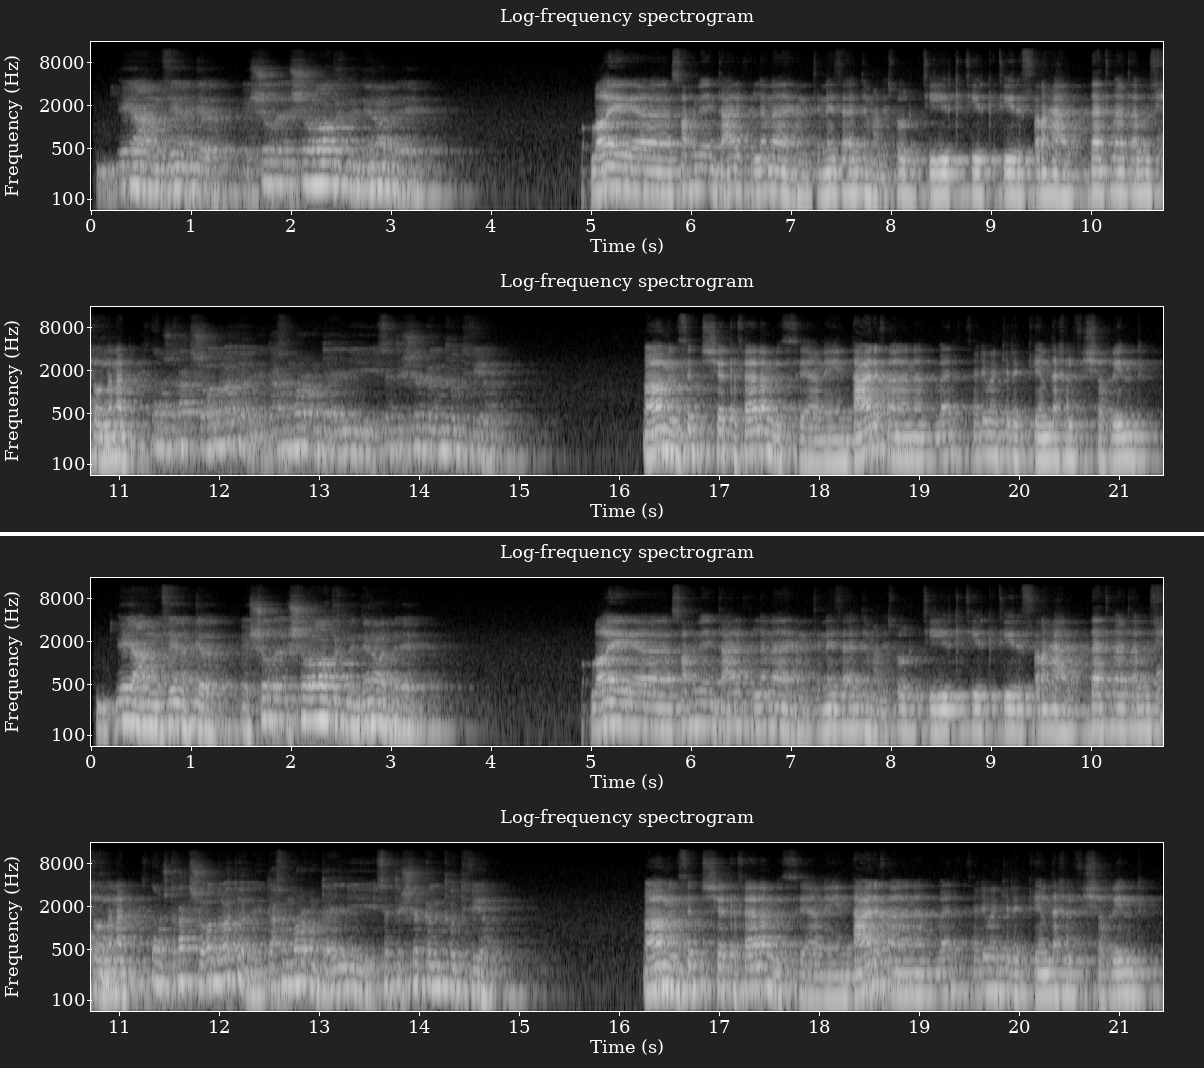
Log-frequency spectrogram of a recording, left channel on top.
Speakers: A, on the right (about 80°); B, on the left (about 30°).
A: ايه يا عم فينك كده الشغل الشغل واخدك مننا ولا ايه
B: والله يا صاحبي انت عارف اللي انا يعني تنيت اقدم على شغل كتير كتير كتير الصراحه بدات بقى اتقابل في
A: يا اصلا
B: شغل انا كنت-
A: لسه ما اشتغلتش لغايه دلوقتي ولا إيه؟ انت اخر مره كنت قايل لي سبت الشركه اللي انت كنت فيها
B: اه ما انا سبت الشركه فعلا بس يعني انت عارف انا بقالي تقريبا كده كام دخل في الشهرين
